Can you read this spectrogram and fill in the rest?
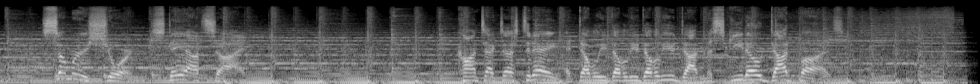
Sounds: Music, Speech

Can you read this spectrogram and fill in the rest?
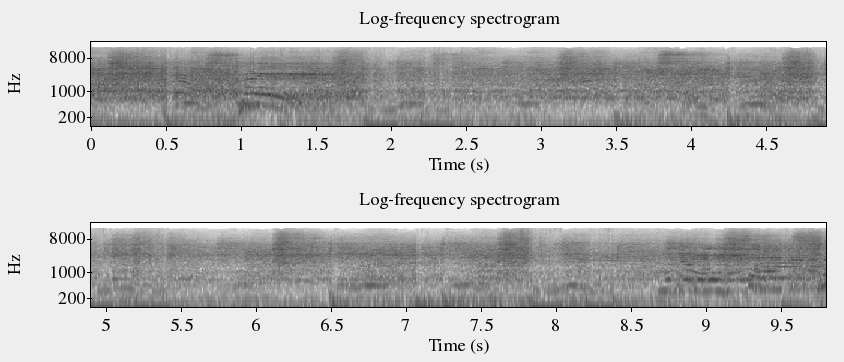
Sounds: Speech, Music, Crowd

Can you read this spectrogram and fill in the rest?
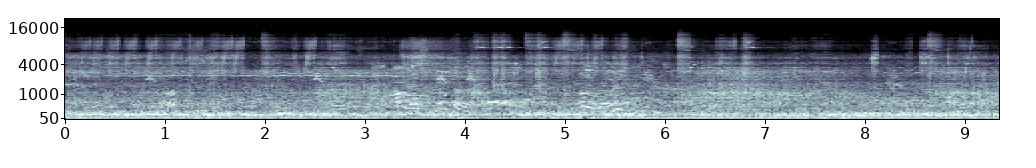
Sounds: Music, Speech

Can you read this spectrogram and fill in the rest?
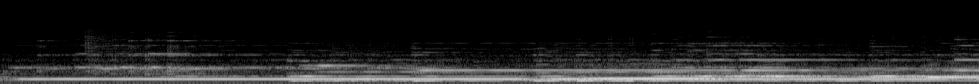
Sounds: Double bass, Music, Musical instrument

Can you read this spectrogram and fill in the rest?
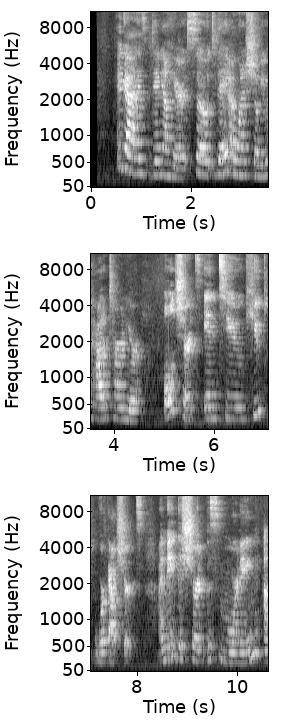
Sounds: Speech

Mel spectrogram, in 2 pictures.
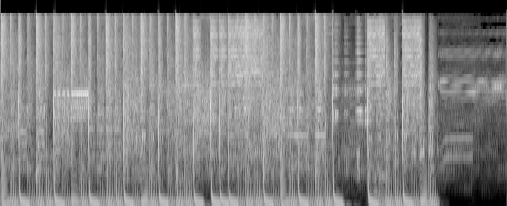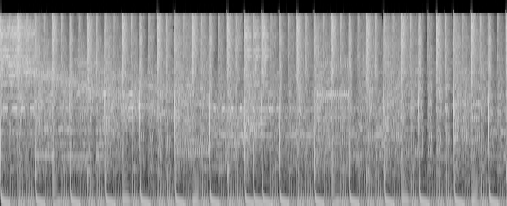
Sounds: Music, Electronic music

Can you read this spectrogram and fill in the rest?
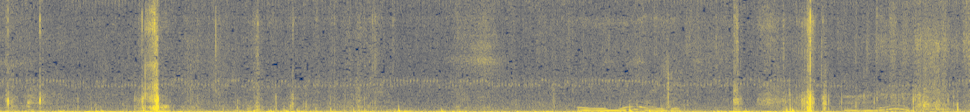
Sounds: Speech

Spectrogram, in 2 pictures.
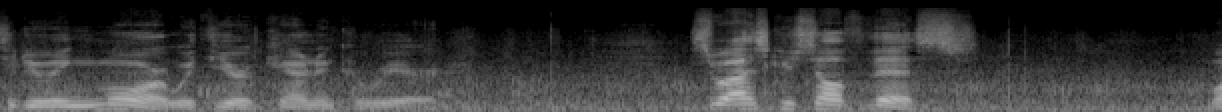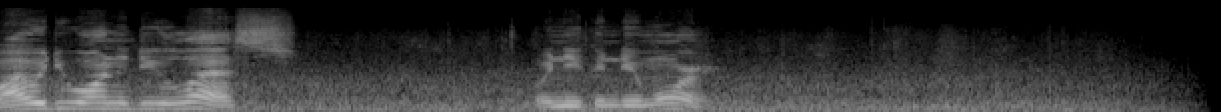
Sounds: footsteps, Speech

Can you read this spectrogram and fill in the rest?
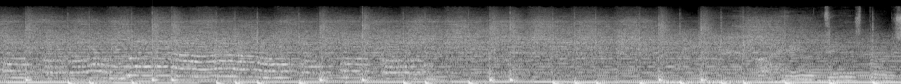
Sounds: Music

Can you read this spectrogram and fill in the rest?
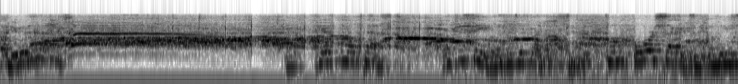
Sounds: Speech

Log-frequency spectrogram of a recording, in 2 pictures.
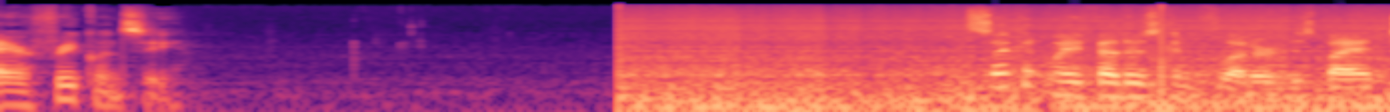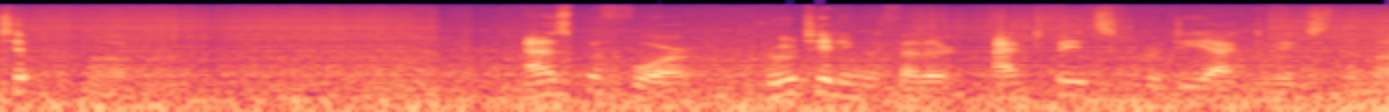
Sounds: Speech

